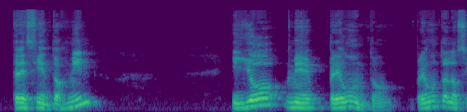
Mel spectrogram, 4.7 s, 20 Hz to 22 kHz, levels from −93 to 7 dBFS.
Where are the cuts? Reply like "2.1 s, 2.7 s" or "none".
none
